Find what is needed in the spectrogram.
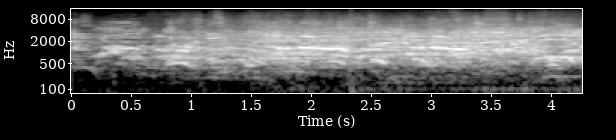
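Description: Several voices shouting and calling over one another during a football match, the raised calls of players and spectators rather than conversation.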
